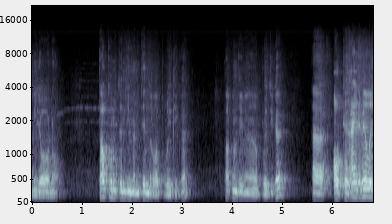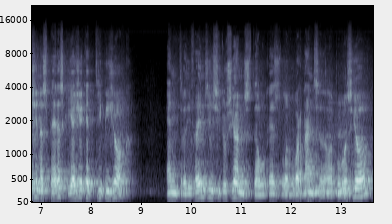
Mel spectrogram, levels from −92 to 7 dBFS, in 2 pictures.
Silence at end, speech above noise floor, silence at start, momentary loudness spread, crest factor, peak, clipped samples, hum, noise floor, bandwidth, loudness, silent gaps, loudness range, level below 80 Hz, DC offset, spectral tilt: 0 s; 45 dB; 0 s; 12 LU; 18 dB; -2 dBFS; under 0.1%; none; -63 dBFS; 12.5 kHz; -19 LUFS; none; 7 LU; -76 dBFS; under 0.1%; -5 dB/octave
